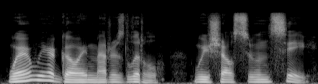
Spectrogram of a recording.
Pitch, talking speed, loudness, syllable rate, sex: 120 Hz, 190 wpm, -17 LUFS, 5.1 syllables/s, male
